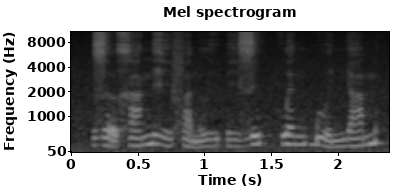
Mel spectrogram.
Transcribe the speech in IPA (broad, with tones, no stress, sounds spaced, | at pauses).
z ə̰ː˧˨ x a˨˦ ŋ ɣ e̤˨˩ f a̰˧˨ n l ɨ̤˨˩ ʔ e̤˨˩ z i˦˥ p̚ h w ɛ˧ ŋ ɓ u˧˩ ə̯ ɲ a˨˦ m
